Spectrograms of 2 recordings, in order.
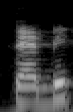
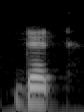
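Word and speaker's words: debt: इस तरह इसको डेबिट नहीं पढ़ेंगे, डेट, बी की साउंड यहाँ पर साइलेंट।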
